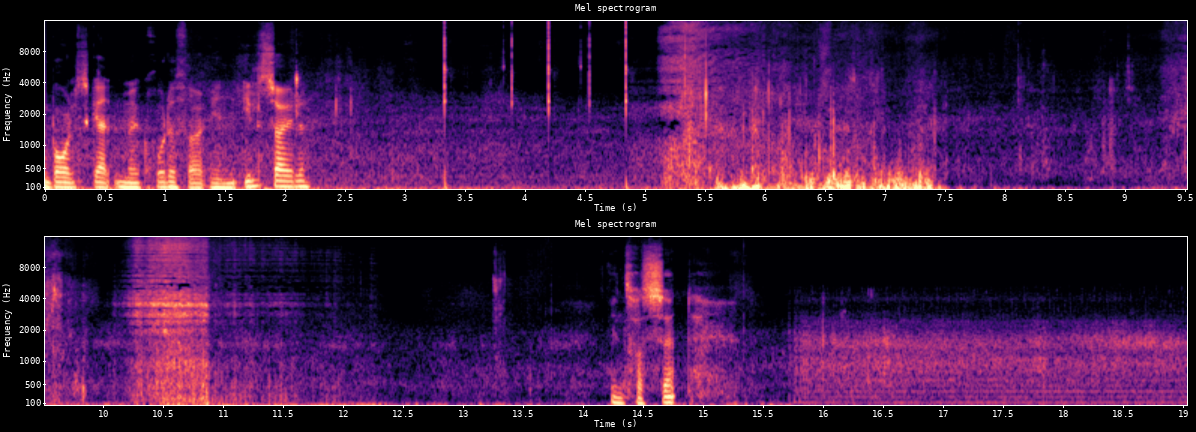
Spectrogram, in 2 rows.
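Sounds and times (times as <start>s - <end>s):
firework powder hissing: 10.1s - 12.1s.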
